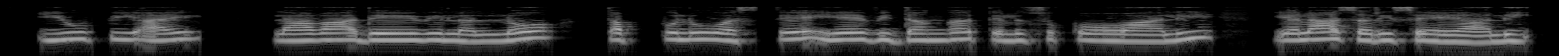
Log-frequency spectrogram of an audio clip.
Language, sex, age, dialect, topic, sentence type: Telugu, female, 18-24, Southern, banking, question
